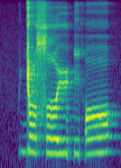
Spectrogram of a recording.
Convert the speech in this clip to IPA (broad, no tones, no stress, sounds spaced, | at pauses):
ɟ u sˤ yː ʔ i ʔ ɔː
